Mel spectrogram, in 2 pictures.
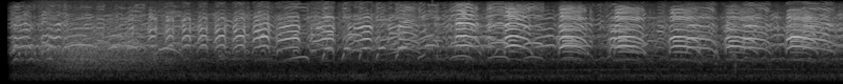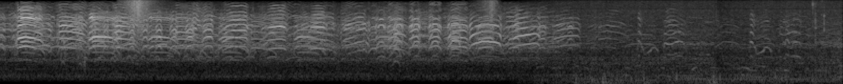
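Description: A large flock of laughing gulls calling over one another in a dense, continuous chorus of short arched notes. About seventeen seconds in, the calls stop and a low steady rumble takes over.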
